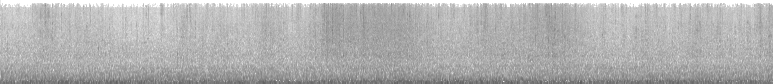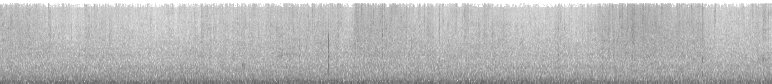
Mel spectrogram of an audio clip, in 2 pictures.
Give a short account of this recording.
This is the sound of the wind passing through rushes on top of St. Ninian's Isle. I was there walking with my friends Lisa and Kait, when I espied a big clump of rushes and instantly wanted to hear what it sounded like up close. I rushed over and buried my Naiant X-X omni-directionals deep into the leaves, then sat back and listened with my own ears to the lovely textures of those plants being stirred by the wind. It's hard to record the wind directly, but I like how you can hear it indirectly here, in the shuffle and abrading of thick green leaves moving together under its force. I love how the gusts - the swell and decay of the wind - are also somehow evident here in the way it is teasing the rushes. You can also hear in the recording some small drifts of conversation - more a sound than individual words - from Kait and Lisa, who were sat further up the hill from me, waiting for me. It was a beautiful Sunday evening, and there were sheep all around us.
